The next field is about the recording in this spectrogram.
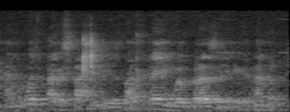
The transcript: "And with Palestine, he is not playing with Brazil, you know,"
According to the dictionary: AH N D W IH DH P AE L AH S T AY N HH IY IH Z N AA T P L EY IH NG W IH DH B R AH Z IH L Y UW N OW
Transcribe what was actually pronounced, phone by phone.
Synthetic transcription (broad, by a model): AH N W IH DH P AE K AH S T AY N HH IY IH Z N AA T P EY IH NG W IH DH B R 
